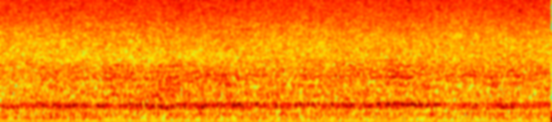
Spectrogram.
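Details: Honey bees droning at the landing board of a newly populated langstroth hive, day four after transfer from a nuc; an even, continuous buzzing hum throughout.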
